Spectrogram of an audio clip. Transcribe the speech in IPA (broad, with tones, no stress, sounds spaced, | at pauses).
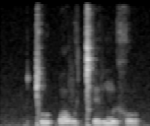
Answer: ǀ u˥ ɓ ɔ˥ v ɯ˩ ǀʰ e˥ v m ɯ˥ x o˩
